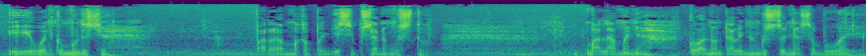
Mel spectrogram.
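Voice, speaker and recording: Low-voiced, wounded Filipino husband. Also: male voice, moderate pace, long pauses, noisy background. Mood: subdued, resolved. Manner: earnest, dramatic. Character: wounded, proud young husband, bitter yet forgiving. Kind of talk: Filipino radio drama acting. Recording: prominent music under the voice.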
